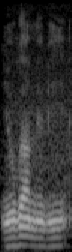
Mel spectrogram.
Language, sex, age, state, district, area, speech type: Hindi, male, 45-60, Uttar Pradesh, Mau, rural, spontaneous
